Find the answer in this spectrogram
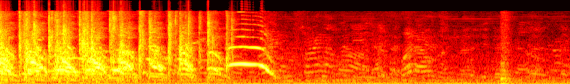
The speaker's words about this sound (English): The bus engine just started up.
